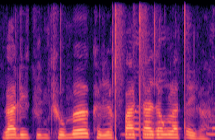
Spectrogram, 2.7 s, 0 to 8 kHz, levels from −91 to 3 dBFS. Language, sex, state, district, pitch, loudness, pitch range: Wancho, female, Arunachal Pradesh, Longding, 165 Hz, -17 LUFS, 160-175 Hz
